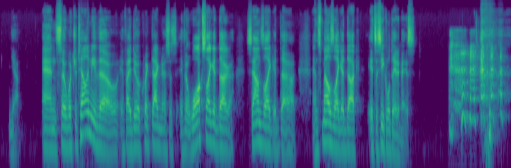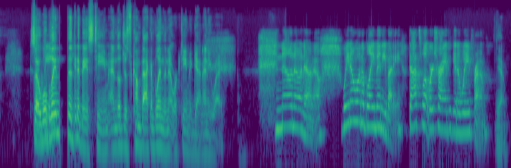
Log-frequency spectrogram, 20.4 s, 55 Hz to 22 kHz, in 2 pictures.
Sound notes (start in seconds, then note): 9.0 both laugh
